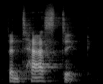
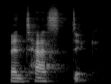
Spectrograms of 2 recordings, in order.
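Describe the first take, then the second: No difference in how they are said.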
